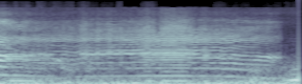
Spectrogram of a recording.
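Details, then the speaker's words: Sustained, strained, tense cry of an infant played as an example of a pain cry, usually from a bloated stomach in neonatal colic; crying without apparent reason. "nah kayaknya enggak nyaman ya kayaknya ada Kay Ada yang sakit ini biasanya sih Karena e perutnya kembung gitu ya itu paling sering terjadi pada bayi yang mengalami neonetalkolik gitu"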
